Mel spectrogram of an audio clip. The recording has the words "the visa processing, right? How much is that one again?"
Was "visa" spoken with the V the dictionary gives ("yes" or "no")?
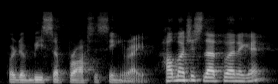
no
